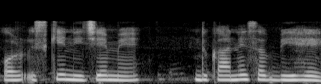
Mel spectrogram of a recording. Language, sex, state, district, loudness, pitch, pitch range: Hindi, female, Arunachal Pradesh, Papum Pare, -17 LUFS, 210 Hz, 205-220 Hz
